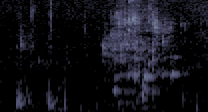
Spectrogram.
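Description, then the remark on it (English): Wet gulping and sloshing as someone takes a few quick sips of water, with soft liquid trickles and no talking over it. “I was drinking Animal water.”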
